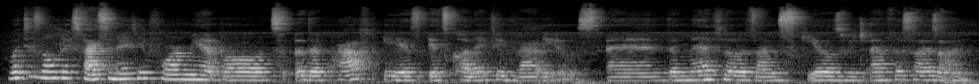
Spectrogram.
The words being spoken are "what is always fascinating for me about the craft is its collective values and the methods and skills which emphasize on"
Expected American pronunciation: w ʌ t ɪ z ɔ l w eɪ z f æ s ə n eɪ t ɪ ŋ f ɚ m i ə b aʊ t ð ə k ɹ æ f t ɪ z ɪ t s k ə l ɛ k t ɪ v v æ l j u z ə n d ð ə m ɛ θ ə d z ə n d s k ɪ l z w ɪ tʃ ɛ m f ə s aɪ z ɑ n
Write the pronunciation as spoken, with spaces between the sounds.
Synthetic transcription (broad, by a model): w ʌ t ɪ z ɔ l w eɪ z f æ s ə n eɪ t ɪ ŋ f ɚ m i ə b aʊ t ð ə k ɹ æ f t ɪ z ɪ t s k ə l ɛ k t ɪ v v æ l j u z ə n ð ə m ɛ θ ə d z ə n s k ɪ l z w ɪ tʃ ɛ m f ə s aɪ z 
